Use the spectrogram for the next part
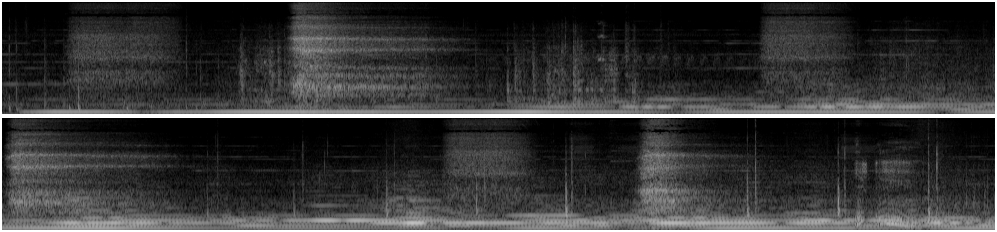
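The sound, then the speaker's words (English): Slow, deep breaths rise and fall in a steady rhythm as a relaxation exercise, each a soft, airy rush, over a constant low humming drone with no talking. “Continue that deep breathing, and I'll be right back.”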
